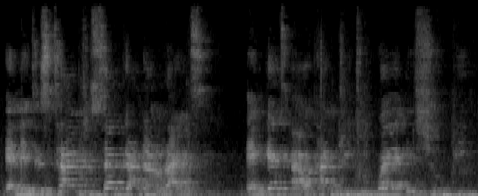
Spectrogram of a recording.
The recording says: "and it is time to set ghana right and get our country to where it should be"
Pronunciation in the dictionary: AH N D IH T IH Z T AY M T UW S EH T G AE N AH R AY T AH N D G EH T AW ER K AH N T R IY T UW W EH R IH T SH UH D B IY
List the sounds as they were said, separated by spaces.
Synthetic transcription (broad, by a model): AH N IH T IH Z T AY M T UW S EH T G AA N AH R AY T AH N G EH T AW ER K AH N T R IY T UW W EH IH T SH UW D B IY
